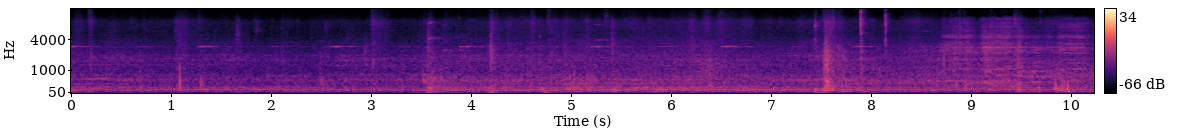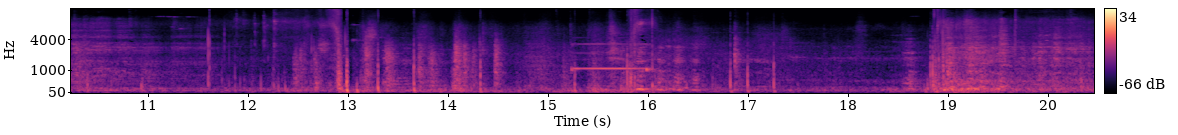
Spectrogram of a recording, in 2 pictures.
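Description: Dover traction elevator in use: a faint high beep repeats about every three-quarters of a second for the first seven seconds or so, over the low running noise of the car. Clicks and knocks follow, and a single short chime tone sounds about fifteen seconds in.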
